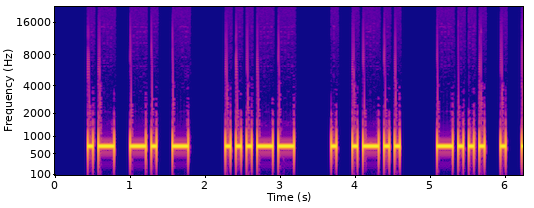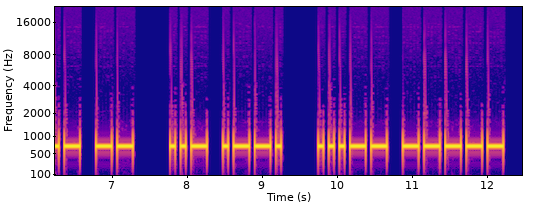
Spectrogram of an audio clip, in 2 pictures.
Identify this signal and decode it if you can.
Morse code, heard as a keyed tone, about 17 wpm, 700 Hz. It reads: ANT 3 EL BEAM UP 30
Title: Practice QSO - Exchange 2 - Info - 17wpm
